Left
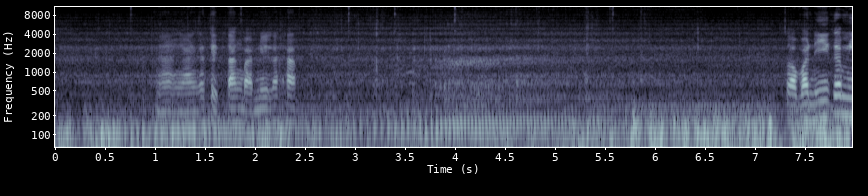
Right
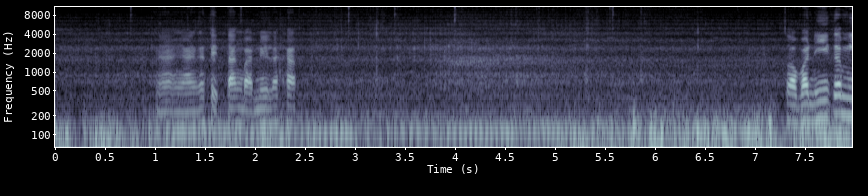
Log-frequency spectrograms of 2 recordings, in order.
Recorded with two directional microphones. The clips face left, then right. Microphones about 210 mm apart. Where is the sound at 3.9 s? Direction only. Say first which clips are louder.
Left 6 dB; 40° left (ahead or behind).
